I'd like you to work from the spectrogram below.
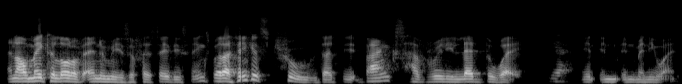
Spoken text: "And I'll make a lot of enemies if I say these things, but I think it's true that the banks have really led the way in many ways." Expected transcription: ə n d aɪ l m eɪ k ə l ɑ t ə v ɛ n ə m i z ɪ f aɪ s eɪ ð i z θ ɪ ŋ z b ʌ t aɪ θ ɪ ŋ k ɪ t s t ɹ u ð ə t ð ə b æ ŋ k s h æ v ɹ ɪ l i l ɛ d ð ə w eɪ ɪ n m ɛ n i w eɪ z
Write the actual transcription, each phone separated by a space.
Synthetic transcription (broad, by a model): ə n aɪ l m eɪ k ə l ɑ t ə v ɛ n ə m i z ɪ f aɪ s eɪ ð i z θ ɪ ŋ z b ʌ t aɪ θ ɪ ŋ k ɪ t s t ɹ u ð ə t ð ə b æ ŋ k s h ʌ v ɹ ɪ l i l ɛ d ð ə w eɪ ɪ n m ɛ n i w eɪ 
